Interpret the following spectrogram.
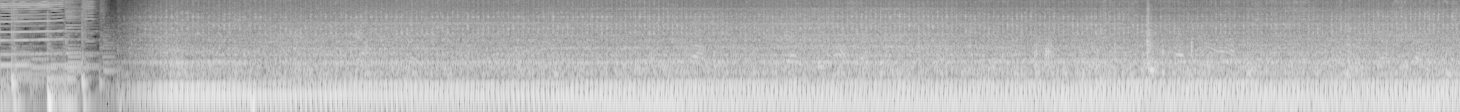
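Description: Music fades out in the first second, then a utility vehicle's engine runs steadily as it drives along a dirt track, an even low drone.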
